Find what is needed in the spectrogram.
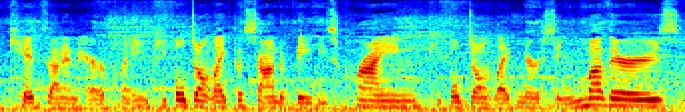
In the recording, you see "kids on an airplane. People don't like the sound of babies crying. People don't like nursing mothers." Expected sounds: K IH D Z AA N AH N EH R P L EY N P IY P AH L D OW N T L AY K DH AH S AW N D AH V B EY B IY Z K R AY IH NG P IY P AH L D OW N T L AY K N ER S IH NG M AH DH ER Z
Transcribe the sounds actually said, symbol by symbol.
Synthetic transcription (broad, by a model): K IH D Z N AH N EH R P L EY N P IY P L D OW N T L AY K DH AH S AW N D AH V B EY B IY Z K R AY IH NG P IY P L D OW N T L AY K N ER S IH NG M AH DH ER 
